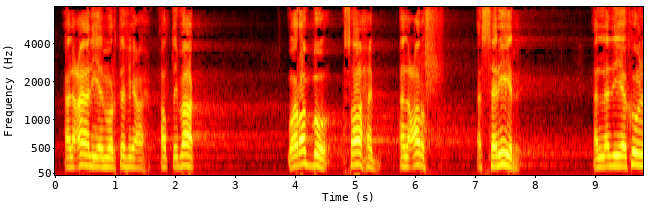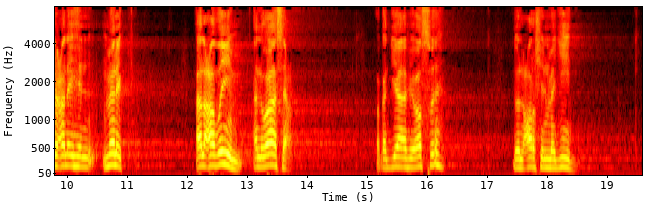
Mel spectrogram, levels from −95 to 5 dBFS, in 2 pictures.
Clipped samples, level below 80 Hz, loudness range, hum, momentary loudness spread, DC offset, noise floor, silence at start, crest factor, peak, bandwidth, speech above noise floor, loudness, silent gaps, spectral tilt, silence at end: under 0.1%; -62 dBFS; 6 LU; none; 13 LU; under 0.1%; -58 dBFS; 0.15 s; 16 dB; -4 dBFS; 8 kHz; 39 dB; -20 LUFS; none; -4 dB/octave; 1.15 s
